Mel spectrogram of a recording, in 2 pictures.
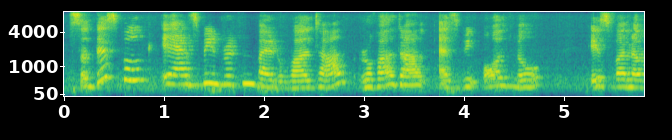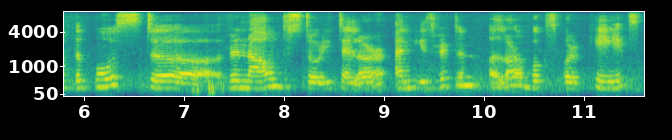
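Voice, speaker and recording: A woman leading a children's read-along, speaking in an instructional, deliberate, explanatory way with pauses. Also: fairly high pitch, expressive, vocal fry, a little hiss or hum, low-quality recording. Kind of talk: instructional talk and storybook read-aloud.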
